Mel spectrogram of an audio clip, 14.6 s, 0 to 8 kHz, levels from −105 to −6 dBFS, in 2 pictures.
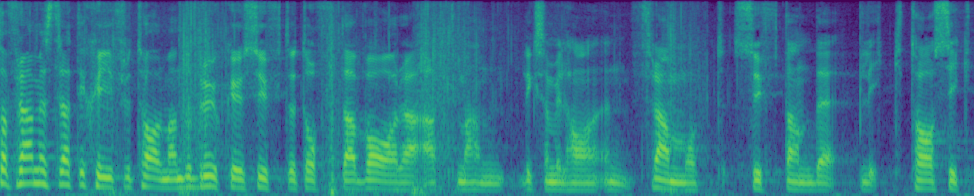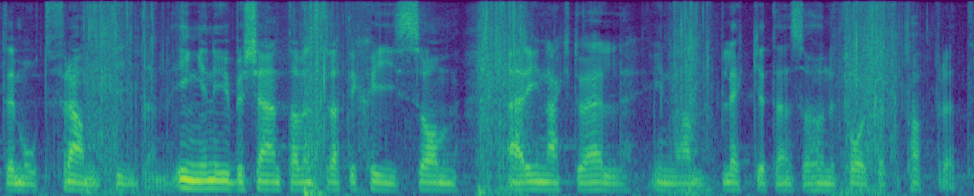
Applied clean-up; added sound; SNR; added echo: none; Crumpling, crinkling; 15 dB; none.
